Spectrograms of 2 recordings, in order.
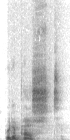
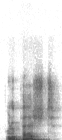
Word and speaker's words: Budapest: You gotta say it like that. Budapest. Budapest.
